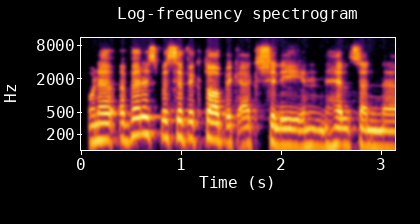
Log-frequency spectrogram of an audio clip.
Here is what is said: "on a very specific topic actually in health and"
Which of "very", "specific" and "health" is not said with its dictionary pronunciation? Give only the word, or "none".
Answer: health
